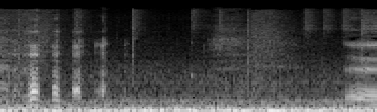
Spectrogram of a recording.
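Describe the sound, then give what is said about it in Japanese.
A steady, low engine rumble from a car being driven at night toward a farm fills the whole stretch, with brief voice-like sounds rising over it near the start and end. “でね、夜中に、まあ、ちょっと今、農場に向かって車を走らせてるところなんですけども”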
